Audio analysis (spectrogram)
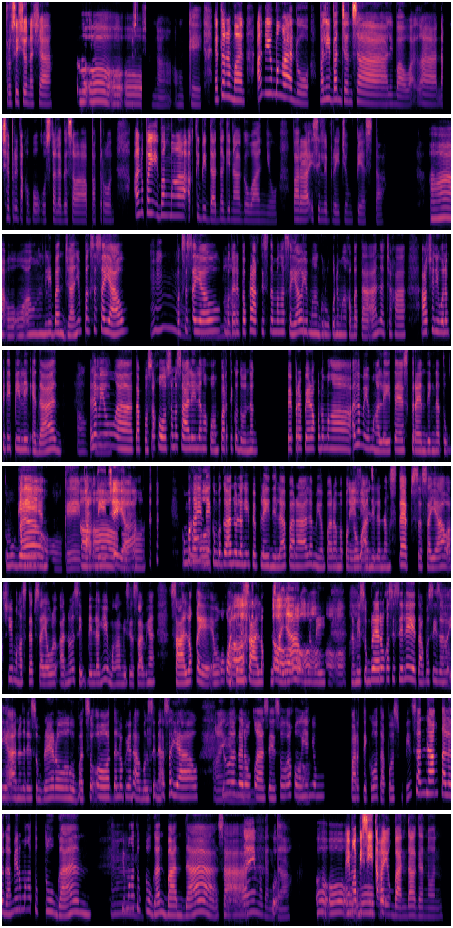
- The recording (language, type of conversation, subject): Filipino, podcast, Ano ang kahalagahan ng pistahan o salu-salo sa inyong bayan?
- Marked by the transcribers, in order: other background noise; chuckle; laughing while speaking: "Oo"; laughing while speaking: "alam mo"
